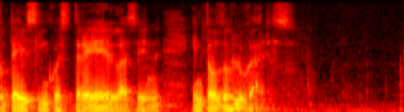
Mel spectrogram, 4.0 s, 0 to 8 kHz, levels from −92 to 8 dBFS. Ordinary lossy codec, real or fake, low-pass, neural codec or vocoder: none; real; 7.2 kHz; none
